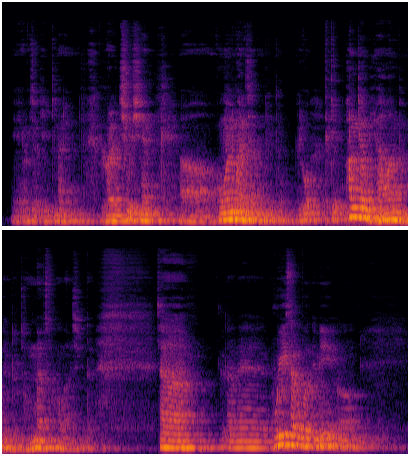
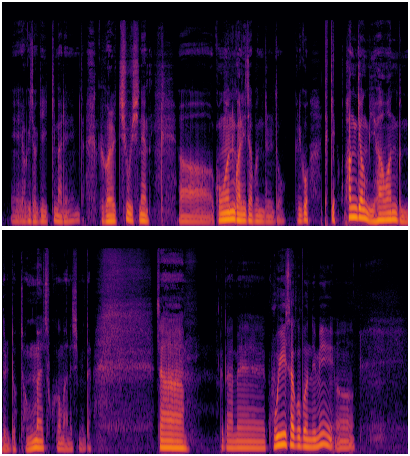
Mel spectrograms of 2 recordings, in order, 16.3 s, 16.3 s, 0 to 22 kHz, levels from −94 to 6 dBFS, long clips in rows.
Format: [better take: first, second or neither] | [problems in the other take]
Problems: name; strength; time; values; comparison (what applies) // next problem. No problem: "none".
second | off-mic speech; somewhat distant // room echo; noticeable; dies away in 1.3 s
